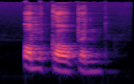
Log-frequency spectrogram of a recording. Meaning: to bribe, buy off
- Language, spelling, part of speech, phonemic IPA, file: Dutch, omkopen, verb, /ˈɔm.koː.pə(n)/, Nl-omkopen.ogg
